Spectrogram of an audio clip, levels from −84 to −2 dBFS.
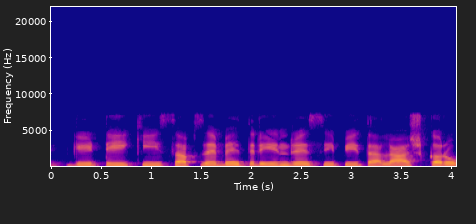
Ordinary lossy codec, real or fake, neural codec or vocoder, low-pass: none; real; none; 7.2 kHz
